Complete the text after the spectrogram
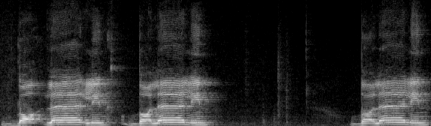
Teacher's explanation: Don't make la also thick or high. Just la. Come down.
